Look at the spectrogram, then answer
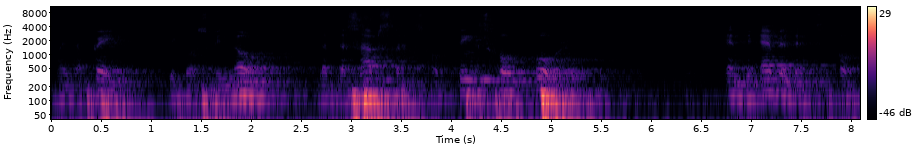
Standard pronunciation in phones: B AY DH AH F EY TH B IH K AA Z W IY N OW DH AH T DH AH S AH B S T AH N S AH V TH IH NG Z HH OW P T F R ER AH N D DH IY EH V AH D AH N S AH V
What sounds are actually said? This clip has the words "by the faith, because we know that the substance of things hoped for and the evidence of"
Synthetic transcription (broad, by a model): B AY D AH F EY T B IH K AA S W IY N OW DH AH T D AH S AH B S T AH N S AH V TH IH NG S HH OW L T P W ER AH N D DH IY EH V AH D AH N S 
